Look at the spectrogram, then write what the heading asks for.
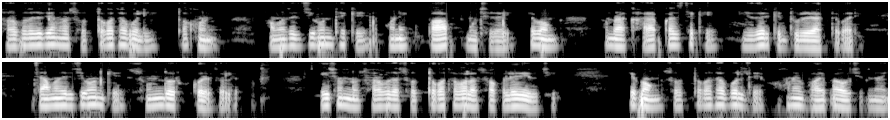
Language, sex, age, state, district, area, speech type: Bengali, male, 18-30, West Bengal, North 24 Parganas, rural, spontaneous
